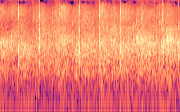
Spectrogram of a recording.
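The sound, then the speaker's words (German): Steady, dense applause from a studio audience as guests are introduced on a political discussion show, a continuous wash of many hands clapping at an even level, without voices. “ja, ruhig Applaus.”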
